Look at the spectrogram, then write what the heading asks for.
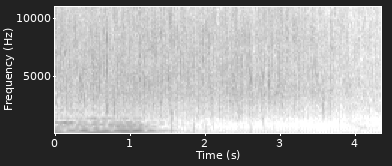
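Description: Onion, peppers and chorizo fry in a pan with a bright, steady sizzle and scattered pops, close and even, fading slightly toward the end with no voices.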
